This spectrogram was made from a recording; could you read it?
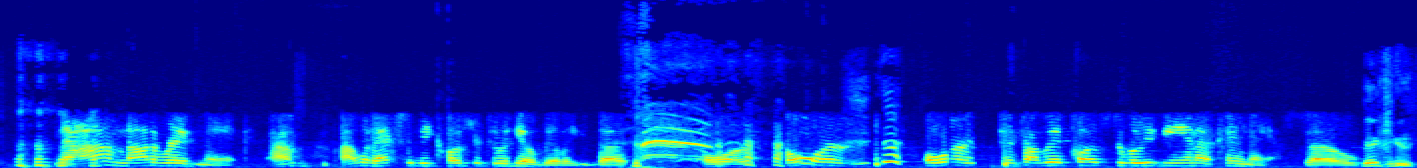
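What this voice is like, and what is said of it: Rural Southern American accent. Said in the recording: “I can tell by the accent. ... All you rednecks sound the same.”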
